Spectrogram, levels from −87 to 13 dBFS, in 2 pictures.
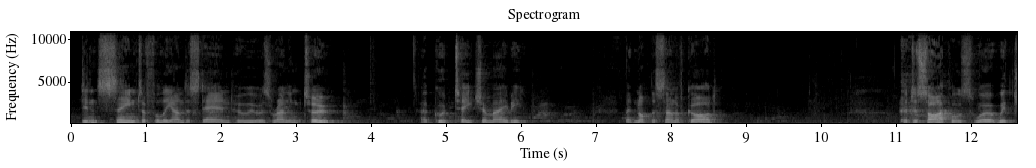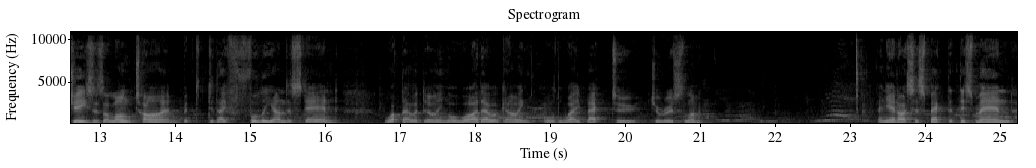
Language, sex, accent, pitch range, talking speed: English, male, Australian, 95-120 Hz, 130 wpm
